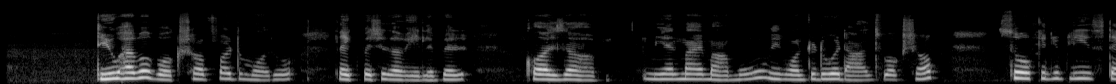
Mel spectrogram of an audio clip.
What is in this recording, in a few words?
voice message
